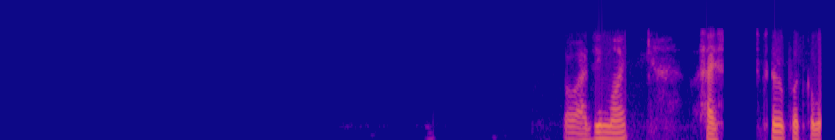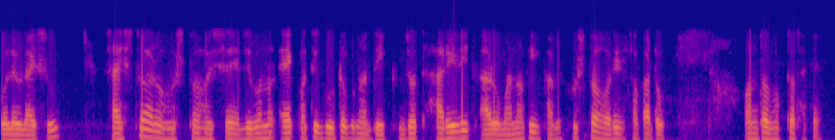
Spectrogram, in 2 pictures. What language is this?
Assamese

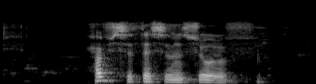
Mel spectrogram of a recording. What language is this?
Kabyle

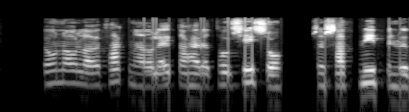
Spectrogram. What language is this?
Icelandic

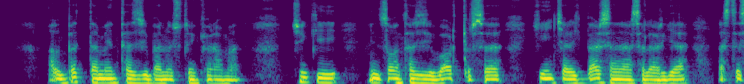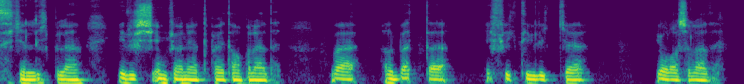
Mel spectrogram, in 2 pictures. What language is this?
Uzbek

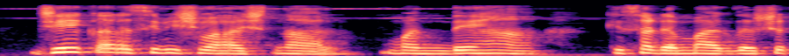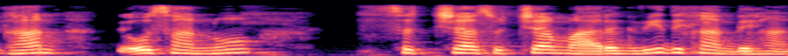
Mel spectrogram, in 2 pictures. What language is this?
Punjabi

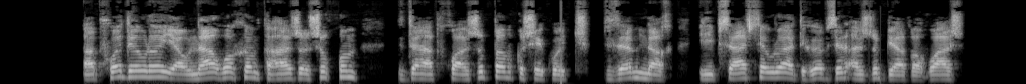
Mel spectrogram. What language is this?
Kabardian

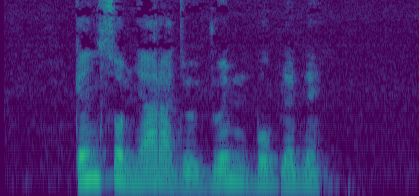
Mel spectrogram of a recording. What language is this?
Baoulé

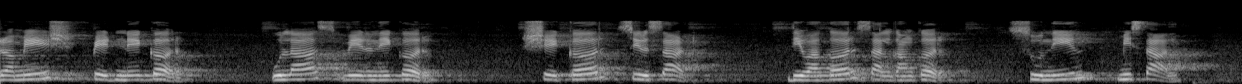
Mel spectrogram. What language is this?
Konkani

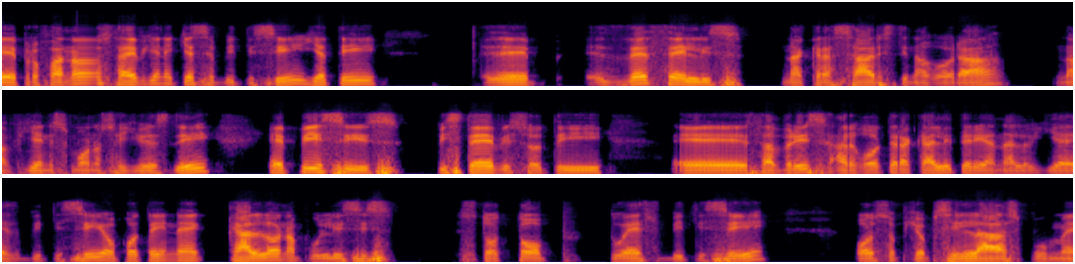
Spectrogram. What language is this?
Greek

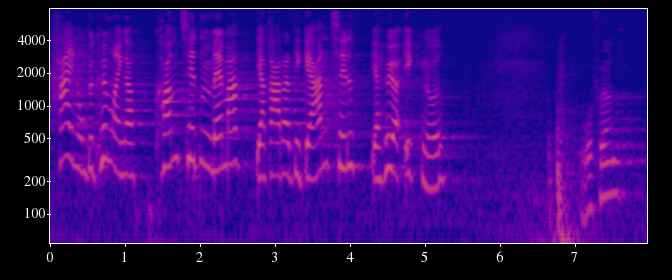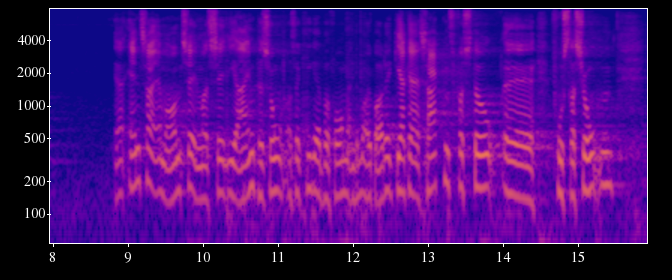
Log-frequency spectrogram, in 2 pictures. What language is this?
Danish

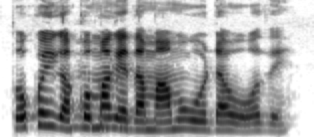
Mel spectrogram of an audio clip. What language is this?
Kikuyu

